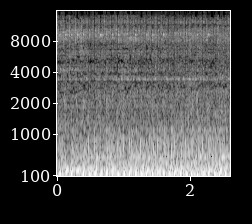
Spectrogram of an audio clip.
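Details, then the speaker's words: Rebuilt 5hp Briggs and Stratton single, fuel added to cylinder and carburetor, no muffler: loud, steady, fast popping exhaust at even speed with no miss or knock; running cleanly, then shut off by kill wire. "This time I'm going to put a little bit in the carburetor too, and let's go. What do you know? She's running."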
